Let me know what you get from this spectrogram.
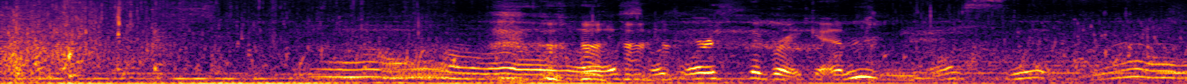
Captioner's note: groaning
